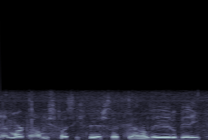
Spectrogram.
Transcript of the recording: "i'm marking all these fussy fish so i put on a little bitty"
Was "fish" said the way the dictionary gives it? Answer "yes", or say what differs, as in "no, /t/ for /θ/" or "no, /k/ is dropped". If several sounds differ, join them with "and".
yes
